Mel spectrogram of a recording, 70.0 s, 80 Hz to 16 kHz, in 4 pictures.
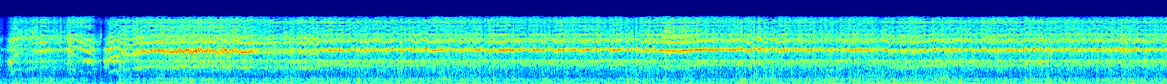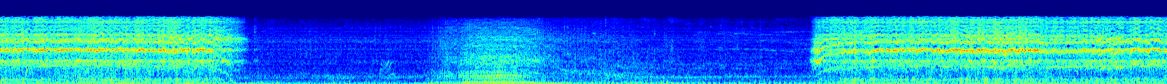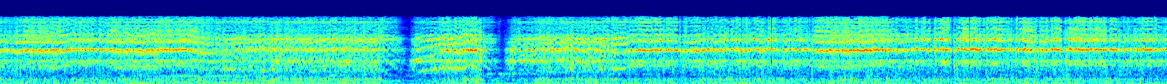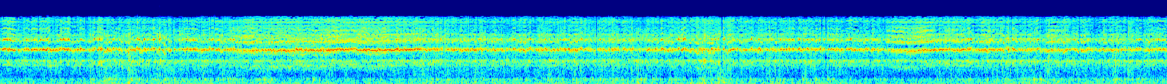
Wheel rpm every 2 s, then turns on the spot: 140, 180, 220, 230, 230, 230, 230, 230, 230, 230, 130, 0, 0, 0, 10, 200, 220, 220, 220, 200, 150, 130, 220, 230, 230, 230, 230, 230, 220, 230, 230, 230, 230, 220, 230.
none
